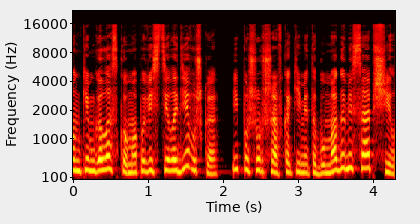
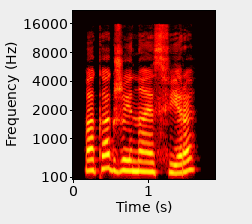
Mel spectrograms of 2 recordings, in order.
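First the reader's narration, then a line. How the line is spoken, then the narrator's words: Clarifying question. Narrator (Russian): уточнила я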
